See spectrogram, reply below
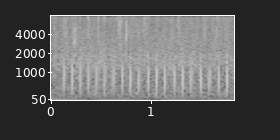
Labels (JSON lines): {"label": "biophony, rattle", "recorder": "SoundTrap 500"}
